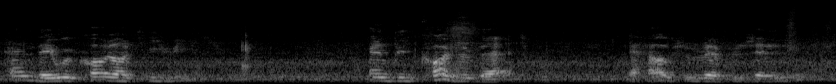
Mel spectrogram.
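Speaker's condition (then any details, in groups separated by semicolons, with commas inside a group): Cerebral palsy; from birth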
